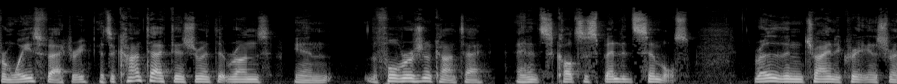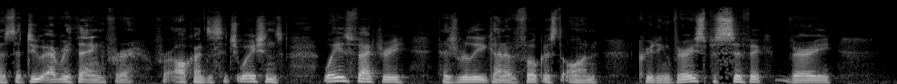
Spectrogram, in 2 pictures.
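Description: No technical faults detected.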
